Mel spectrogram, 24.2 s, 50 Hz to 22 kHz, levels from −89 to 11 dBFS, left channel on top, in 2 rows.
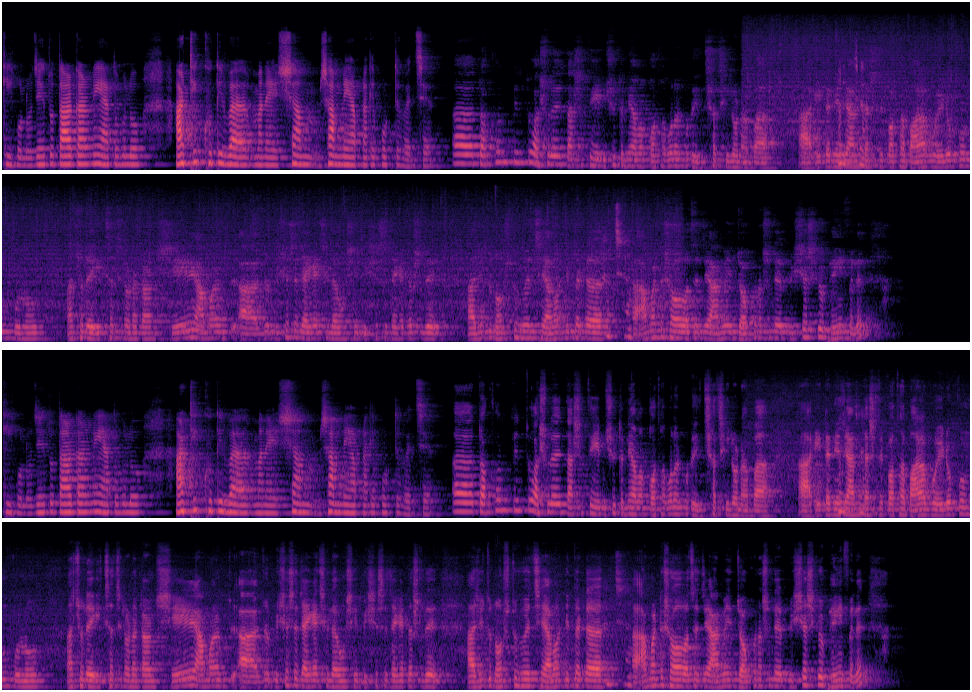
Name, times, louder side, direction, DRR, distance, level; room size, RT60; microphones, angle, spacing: voice 1, 0.0-5.4 10.4-10.8 19.6-20.0, left 2 dB, 25° left, 8 dB, 1.1 m, -33 dB
voice 2, 5.6-12.5 12.9-19.6 20.0-23.2, right 3 dB, 80° right, 8 dB, 1.4 m, -34 dB
sound 1, 9.2-20.6, left 4 dB, 60° left, 2.9 m, -52 dB
11.5 x 10.5 x 8.1 m, 0.77 s
head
